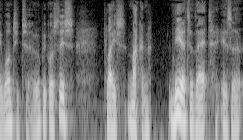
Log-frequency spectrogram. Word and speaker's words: Mucking: Mucking is a place that I've got a very strong loyalty to, and they pronounced it then Mucken.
